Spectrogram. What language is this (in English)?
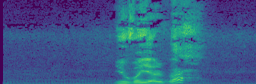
Kabyle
